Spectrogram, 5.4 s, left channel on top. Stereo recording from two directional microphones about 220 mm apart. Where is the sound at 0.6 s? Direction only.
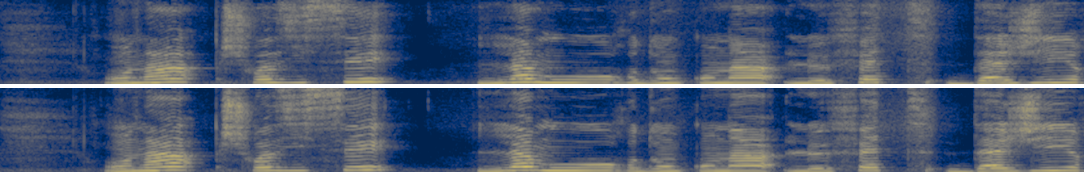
40° right (ahead or behind).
